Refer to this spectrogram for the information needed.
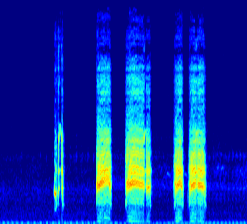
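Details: Black francolin calling: a short, high opening note, then a harsh, grating series of loud raspy syllables, the last two close together. A faint low hum runs beneath.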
